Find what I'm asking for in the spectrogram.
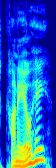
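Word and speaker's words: Kaneohe (Kāneʻohe): I think it's Kaneohe? – Yeah.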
